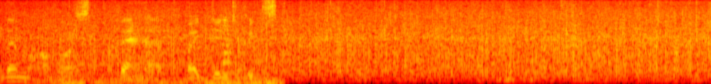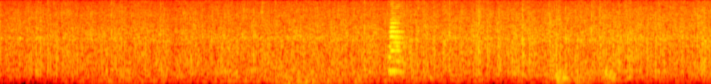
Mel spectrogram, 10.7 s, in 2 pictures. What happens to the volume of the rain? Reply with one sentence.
The loudness of the rain goes up.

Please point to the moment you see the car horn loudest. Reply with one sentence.
The loudest moment of the car horn is at 8 seconds.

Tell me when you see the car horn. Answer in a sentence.
The car horn can be heard from 0.1 to 2.1 s and from 7.4 to 8.4 s.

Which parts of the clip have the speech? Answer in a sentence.
The speech can be heard from 0.0 to 2.1 s.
